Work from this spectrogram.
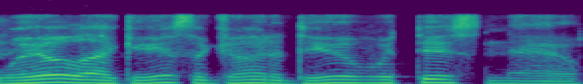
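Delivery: low, glum, defeated cartoon donkey voice. Acting out Eeyore after his tail falls off: Eeyore voice. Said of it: "He's like".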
